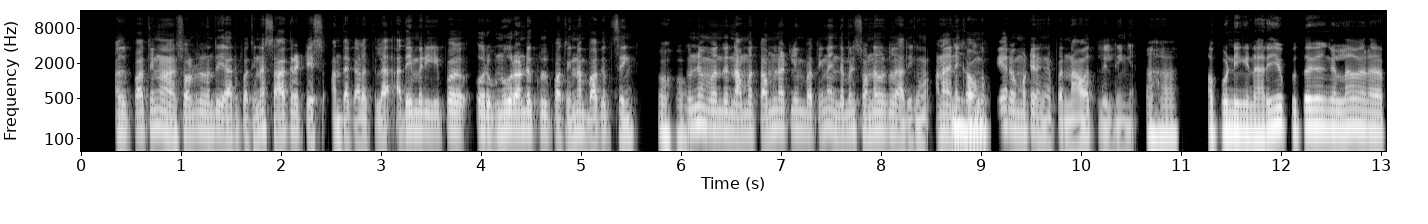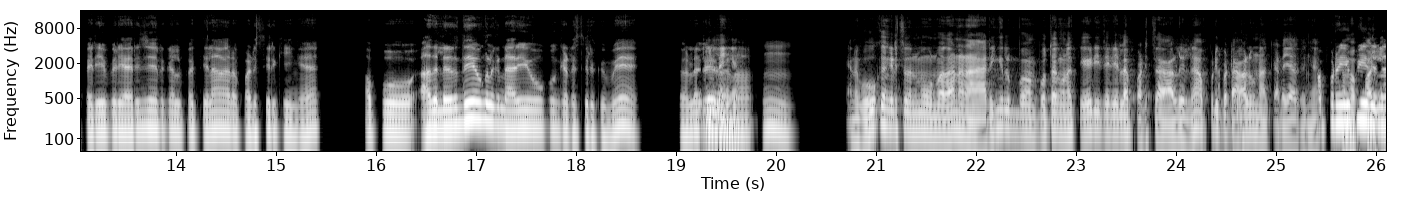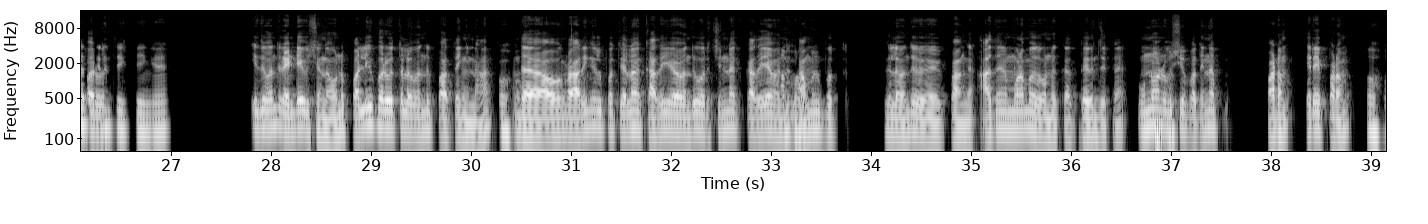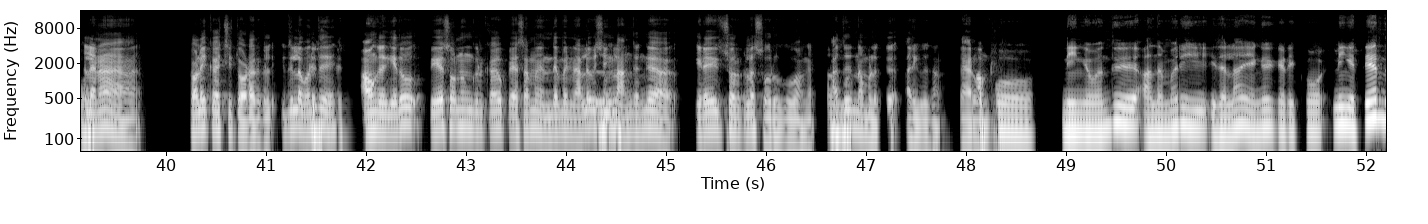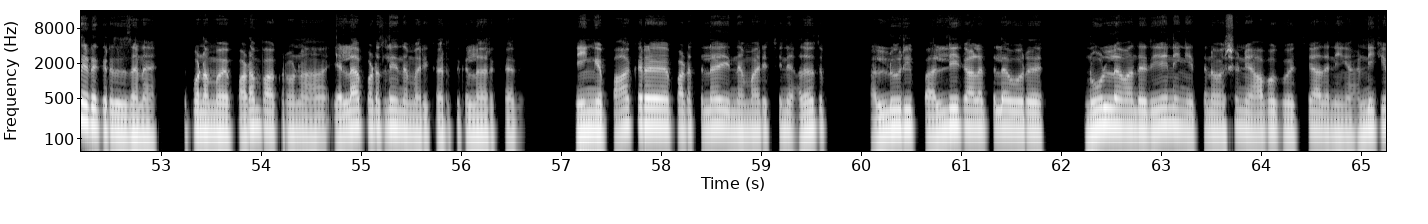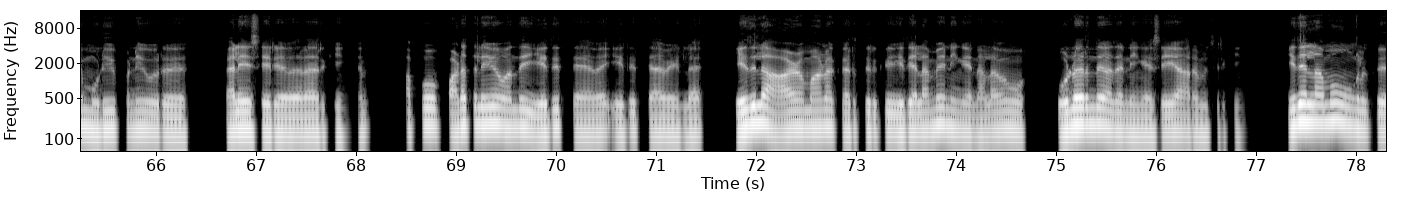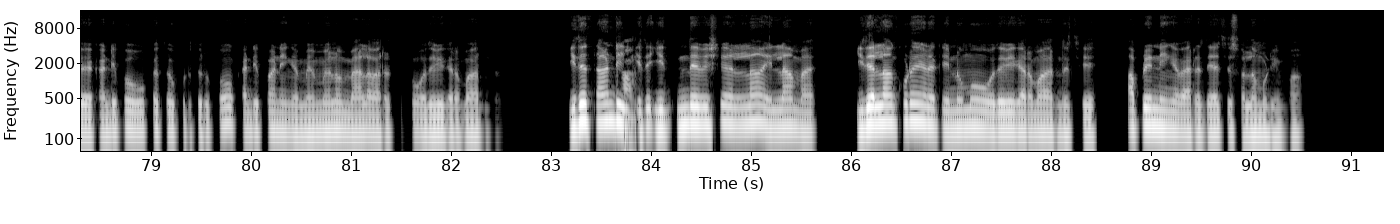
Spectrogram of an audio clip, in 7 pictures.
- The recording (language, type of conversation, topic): Tamil, podcast, மறுபடியும் கற்றுக்கொள்ளத் தொடங்க உங்களுக்கு ஊக்கம் எப்படி கிடைத்தது?
- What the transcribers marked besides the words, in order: anticipating: "நிறைய ஊக்கம் கிடைச்சிருக்குமே!"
